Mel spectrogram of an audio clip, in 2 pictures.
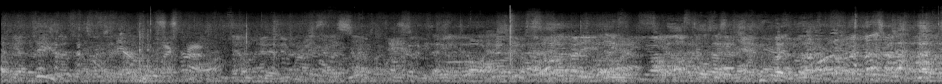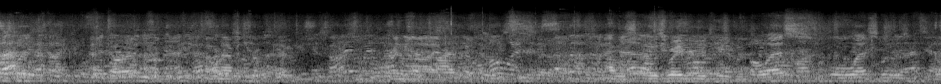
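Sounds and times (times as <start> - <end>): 
laughter: 0.0 - 18.1
crowd: 0.0 - 18.8.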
